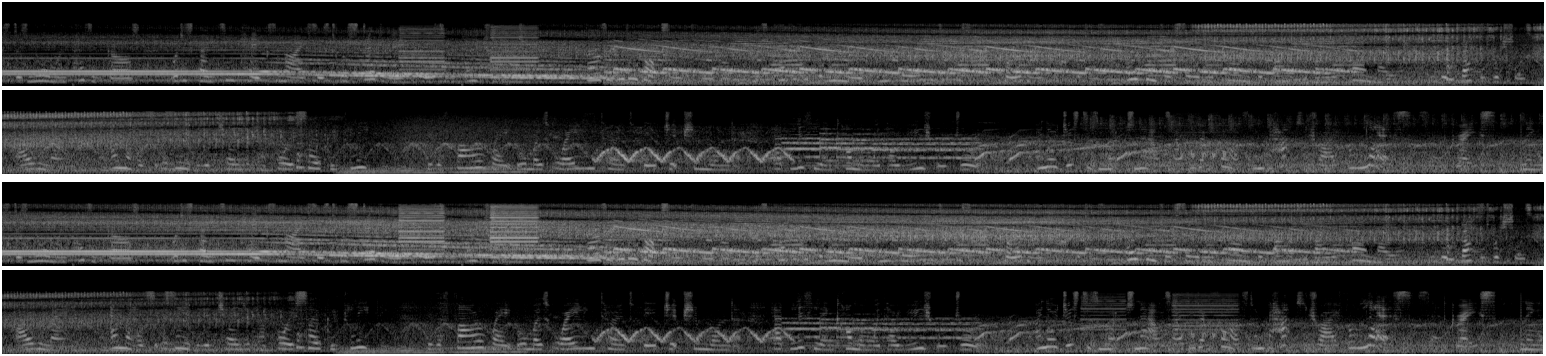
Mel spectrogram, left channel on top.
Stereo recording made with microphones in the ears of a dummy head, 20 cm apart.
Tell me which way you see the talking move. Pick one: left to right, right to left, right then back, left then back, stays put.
stays put.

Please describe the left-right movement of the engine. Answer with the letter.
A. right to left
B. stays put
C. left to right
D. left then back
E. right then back
A.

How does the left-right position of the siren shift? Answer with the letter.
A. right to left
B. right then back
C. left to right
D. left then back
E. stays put
A.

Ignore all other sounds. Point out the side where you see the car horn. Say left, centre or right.
right.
